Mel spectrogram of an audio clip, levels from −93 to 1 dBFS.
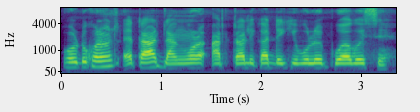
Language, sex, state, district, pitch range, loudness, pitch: Assamese, male, Assam, Sonitpur, 165-185 Hz, -18 LUFS, 170 Hz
